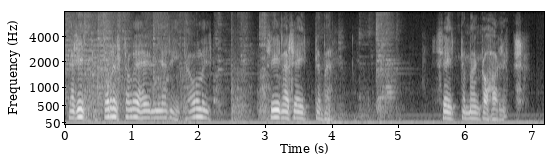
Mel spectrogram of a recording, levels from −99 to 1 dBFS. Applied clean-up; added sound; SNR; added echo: none; Dishes, pots, and pans; 14 dB; none.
